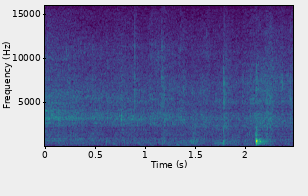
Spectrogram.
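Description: Onion with dried red chillies and curry leaves fries in hot oil, giving a steady soft sizzle with a brief louder crackle near the end; no voices.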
